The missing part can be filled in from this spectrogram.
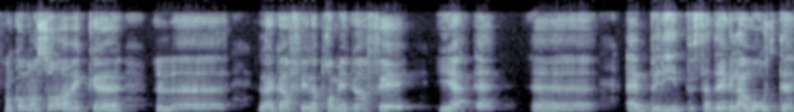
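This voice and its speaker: Halting man teaching, slow and gravelly. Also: high voice, darkish tone. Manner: halting, many "euh" pauses and repetitions. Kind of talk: slow hesitant lecture. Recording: dull lo-fi sound.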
